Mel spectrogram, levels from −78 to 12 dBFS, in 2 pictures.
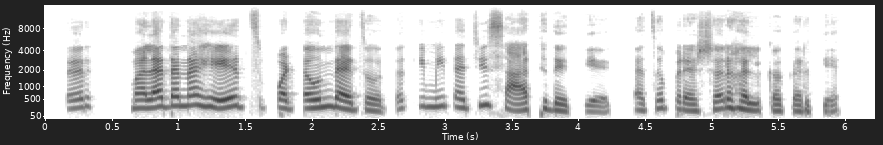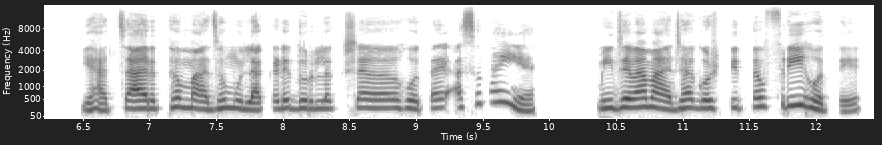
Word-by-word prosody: तर 245 +4 -3 0.3
मला 240 +3 +7
त्यांना 295 +1 +4
हेच 270 -1 +4
पटवून 240 +3 +3
द्यायचं 205 -7 +5
होतं 170 +6 -7
की 285 - -6
मी 275 +1 -3
त्याची 260 +5 -2
साथ 190 - +1
देतीये. 155 -5 -3
त्याचं 185 - -9
प्रेशर 205 +4 -1
हलकं 180 -5 +1
करतीये. 155 -1 -7 0.6
याचा 195 +5 +1
अर्थ 230 +2 -1
माझं 235 -4 0
मुलाकडे 220 0 -1
दुर्लक्ष 230 +1 -5 0.3
होत 230 -3 -2
आहे 240 - -3
असं 260 +8 -3
नाहीये. 335 - -2 0.5
मी 235 +1 -1
जेव्हा 260 +2 +4
माझ्या 240 -2 +2
गोष्टीतनं 240 +3 -3
फ्री 305 +1 +3
होते 175 - -2
230 Hz, 150 wpm, -24 LUFS, 195-255 Hz, 0.6 s, मला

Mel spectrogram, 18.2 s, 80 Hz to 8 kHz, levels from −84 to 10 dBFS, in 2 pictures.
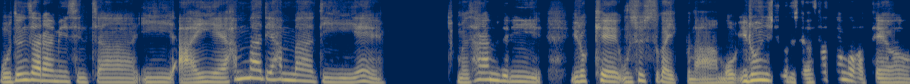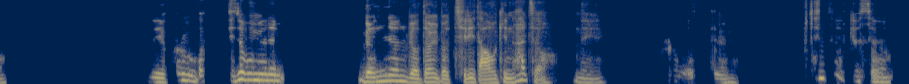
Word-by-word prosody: '모든 210 +9 +3
사람이 190 -6 +3
진짜 150 -1 -4
이 155 0 -3
아이의 155 +3 +1
1 260 - +2
마디 280 -4 +3
1 235 -1 +1
마디에 155 -5 -2 0.6
정말 140 -1 -5
사람들이 190 -9 +1 0.3
이렇게 180 +1 +3
웃을 155 +7 -1
수가 165 -4 -1
있구나.' 130 0 -3
뭐 140 0 0
이런 215 +4 +7
식으로 180 -3 -5
제가 140 - -2
썼던 250 0 -4
것 195 - +1
같아요. 140 0 -3 1.4
네. 150 -1 0
그리고 210 -4 -1
막 185 - -4 0.2
뒤져보면은 220 -1 +4 0.7
몇 165 -7 +4
년, 190 +1 +3
몇 145 -2 +1
월, 150 -1 +3
며칠이 130 +3 0
나오긴 130 +4 +2
하죠. 220 +5 -3 0.2
네. 140 -3 -10 0.6
그런 465 - -22 0.4
것들 145 - -10 0.8
진짜 285 - 0
웃겼어요. 165 - -7
165 Hz, 260 characters per minute, -21 LUFS, 145-205 Hz, 1.4 s, 이런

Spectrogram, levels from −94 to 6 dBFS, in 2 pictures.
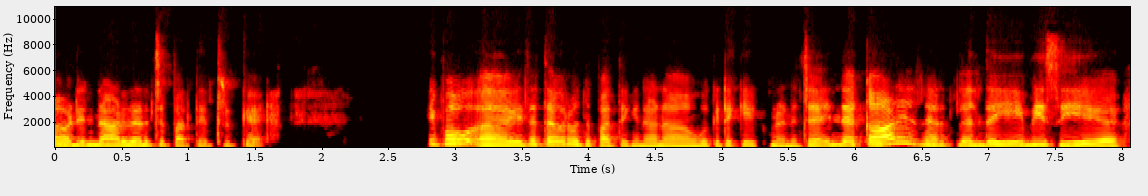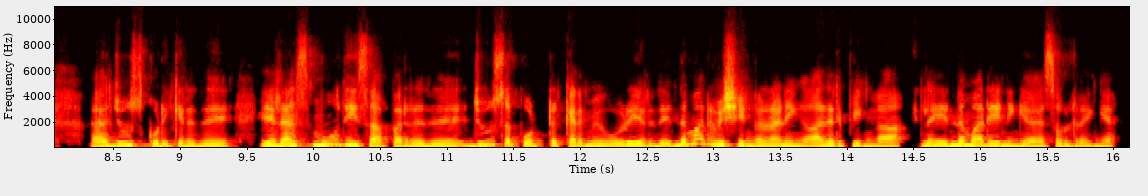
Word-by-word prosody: அப்டின்னு 245 0 +1
நானும் 245 +1 +3
நெனச்சு 240 +2 -1
பாத்துட்டுருக்கேன். 220 -1 -8 1.3
இப்போ 315 +2 +3 0.2
அ - - +7 0.2
இத 280 +4 -1
தவிர 270 +1 +2
வந்து 255 -1 -2
பாத்தீங்கனா, 200 -1 -3
நான் 195 -1 -1
உங்கிட்ட 210 +3 -4
கேட்கனும் 210 +1 -4
நெனச்சேன். 195 +5 -1
இந்த 265 0 +2 0.2
காலை 315 +8 +7 0.2
நேரத்துல 240 -1 -1
இந்த 220 -1 +1 0.2
ஏ.பி.சி 245 -1 +1 0.9
ஜூஸ் 230 +1 0
குடிக்குறது, 180 -1 -1 0.4
இல்லன்னா 210 +4 +3
ஸ்மூதி 260 +3 +2
சாப்புறது. 180 -3 0 0.3
ஜூஸ் 265 +4 -2
ச - - -2
போட்டு 200 0 -3
கிளம்பி 205 +1 +1
ஒடிறது 190 -1 0
இந்த 280 +4 +1
மாரி 335 -6 -3
விஷயங்கள்லாம் 215 -3 +2
நீங்க 190 -1 -1
ஆதரிப்பீங்களா? 190 -2 -1 0.2
இல்ல 195 -1 0
என்ன 240 +4 +3
மாரி 230 -1 +1
நீங்க 185 0 -1 0.2
சொல்றீங்க? 180 0 -3
215 Hz, 145 wpm, -23 LUFS, 195-245 Hz, 1.3 s, அ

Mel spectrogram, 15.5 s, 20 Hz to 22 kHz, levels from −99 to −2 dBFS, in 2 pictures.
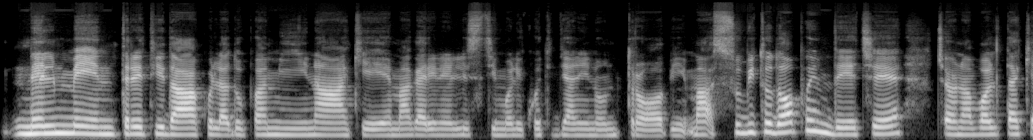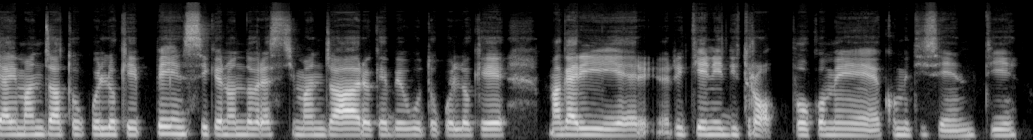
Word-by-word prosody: nel 215 +2 +8
mentre, 205 -2 +5
ti 200 0 -1
dà 185 -1 +8
quella 180 -2 -1
dopamina 180 -1 0
che 170 -1 -3
magari 170 0 -2
negli 170 +1 -5
stimoli 170 -1 -7
quotidiani 170 0 -6
non 170 +1 -7
trovi. 160 -1 -3
Ma 185 0 +1
subito 245 +1 0
dopo 255 +4 +5
invece, 205 -3 +1 0.2
cioè - - -2
una 185 -1 0
volta 190 +2 0
che 195 - -5
hai 180 0 +1
mangiato, 185 0 -1
quello 185 0 -2
che 185 -1 -5
pensi 200 -1 -1
che 190 -1 -1
non 180 0 -4
dovresti 180 0 -4
mangiare, 175 0 +3
o - - -7
che 175 - -10
hai 175 - -3
bevuto 175 0 -6
quello 170 0 -4
che 170 0 0 0.3
magari 175 -1 +1
ri - - -9
ritieni 185 -1 -2
di 185 +1 -6
troppo, 175 -1 -4
come 170 -3 -3
come 180 0 -7
ti 170 +3 -18
senti? 165 +1 -7
180 Hz, 175 wpm, -21 LUFS, 170-190 Hz, 0.3 s, nel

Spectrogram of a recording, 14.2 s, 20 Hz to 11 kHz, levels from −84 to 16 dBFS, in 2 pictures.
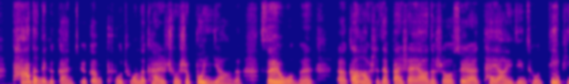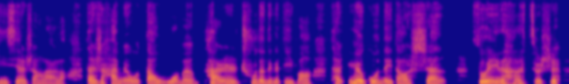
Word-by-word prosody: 它 350 +1 +4
的 310 - +5
那 260 -2 -1
个 240 - -6
感 165 -6 -8
觉 185 +3 -10
跟 250 +5 -2
普 170 - -7
通 300 - -6
的 290 - +1
看 265 -2 -4
日 240 - -3
出 265 +3 -5
是 285 +3 -3
不 350 +4 +5
一 235 - -1
样 155 -4 -7
的。 - - -10 0.2
所 305 - +6
以 335 - +8
我 275 -10 +2
们， 185 +8 -7 0.3
呃， 205 -2 -1
刚 320 - +4
好 230 - +1
是 215 - -10
在 240 0 -1
半 270 +3 0
山 260 +1 -1
腰 260 0 0
的 225 -4 -5
时 205 - -7
候， 210 -1 -2
虽 250 +5 +2
然 200 -1 -1
太 300 +1 -4
阳 200 -4 -1
已 - - -7
经 180 +4 -9
从 185 -1 -10
地 340 -2 +3
平 170 -5 -9
线 190 -1 -2
上 180 -2 -8
来 155 -1 -7
了， 165 - -10 0.2
但 300 -1 +3
是 275 - -5
还 215 -3 -1
没 250 +4 -5
有 260 -9 -1
到 245 +6 +1
我 195 -4 -2
们 165 +5 -4
看 300 -5 +2
日 260 -5 -3
出 285 +6 -8
的 260 -3 +3
那 215 - -5
个 195 - -5
地 190 -3 -8
方， 175 0 -4 0.2
它 250 0 -2
越 275 -1 +9
过 245 -1 +2
那 255 -2 0
道 220 -2 -3
山。 245 +5 -1 0.3
所 230 +2 +8
以 250 -3 +4
呢， 190 - +3 0.3
就 255 - 0
是， - - +3
240 Hz, 310 characters per minute, -21 LUFS, 190-265 Hz, 0.3 s, 越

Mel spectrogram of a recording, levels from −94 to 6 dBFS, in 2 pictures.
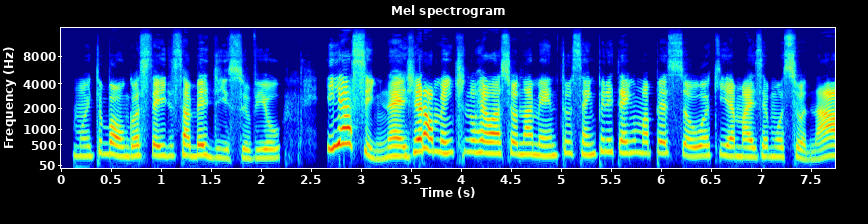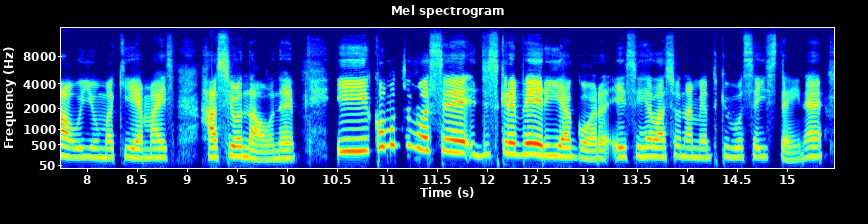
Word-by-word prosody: Muito 230 +3 -12
bom, 250 -5 -1
gostei 235 +1 -2
de 230 - -14
saber 245 0 0
disso, 195 -2 -12
viu. 190 +1 -8 0.5
E, 390 - +1 0.2
assim, 335 - -5
né, 225 +5 +2
geralmente 320 +1 +4
no 310 - -7
relacionamento 275 -3 -1
sempre 275 +4 -7
tem 300 -2 -1
uma 285 -2 -6
pessoa 250 -6 -5
que 240 0 -8
é 225 - +1
mais 215 0 -2
emocional 215 0 0
e 205 0 -10
uma 200 -1 -9
que 205 +1 -8
é 190 - +1
mais 195 +1 -6 0.3
racional, 210 -6 0
né. 175 +2 -5 0.4
E 335 +1 +3
como 450 +5 +1
que 485 0 -11
você 335 - +4
descreveria 260 -2 +4
agora 180 -4 -6
esse 215 +2 -6
relacionamento 210 -2 -6
que 225 - -17
vocês 210 +1 -12
têm, 150 +1 -11
né. 220 +2 -2
230 Hz, 155 wpm, -21 LUFS, 205-280 Hz, 0.5 s, geralmente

